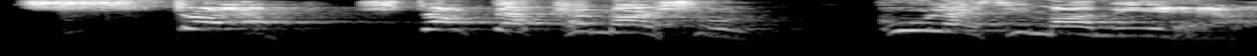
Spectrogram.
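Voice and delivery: high, loud panicked yell; outraged shout. Acted. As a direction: yell to stop the broadcast. Outraged at the commercial.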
